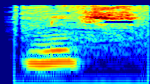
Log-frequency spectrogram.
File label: mouse, croatian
